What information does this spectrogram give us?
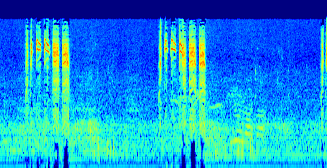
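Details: Blue tit chicks begging for food in their nest, two loud bursts of fast, shrill, buzzy high cheeps about two and a half seconds apart, a further burst starting at the end, faint murmuring behind.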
